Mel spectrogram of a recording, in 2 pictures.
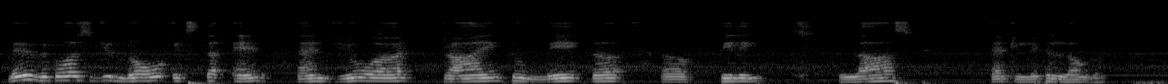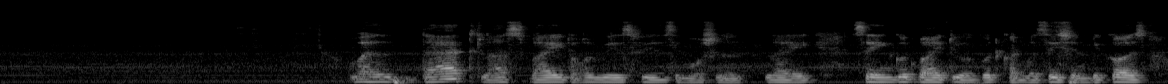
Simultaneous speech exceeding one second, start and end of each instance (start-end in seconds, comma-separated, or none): none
